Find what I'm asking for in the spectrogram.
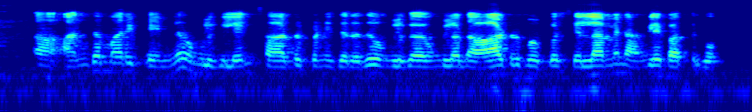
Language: Tamil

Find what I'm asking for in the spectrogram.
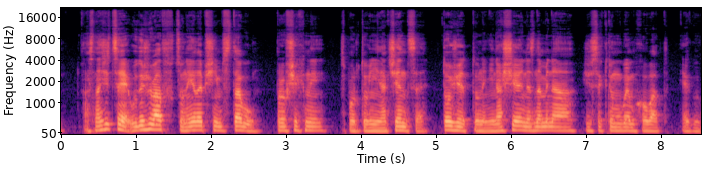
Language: Czech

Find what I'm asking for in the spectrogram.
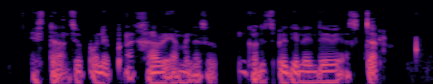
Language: Spanish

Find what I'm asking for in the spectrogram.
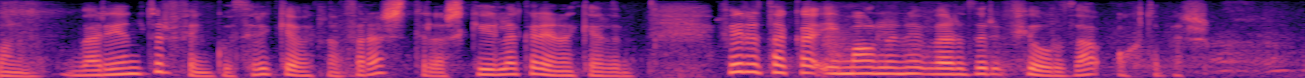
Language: Icelandic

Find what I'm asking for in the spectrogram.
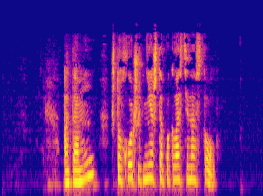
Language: Belarusian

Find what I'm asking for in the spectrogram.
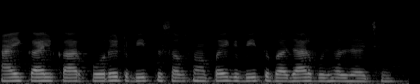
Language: Maithili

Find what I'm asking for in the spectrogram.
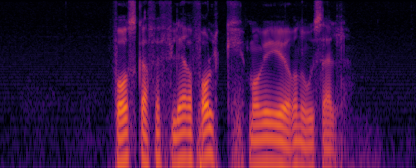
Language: Norwegian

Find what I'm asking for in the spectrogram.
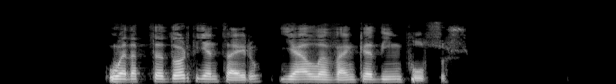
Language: Portuguese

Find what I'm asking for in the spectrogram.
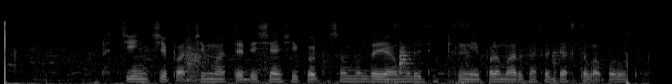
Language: Marathi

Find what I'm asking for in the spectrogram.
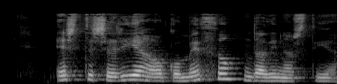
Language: Galician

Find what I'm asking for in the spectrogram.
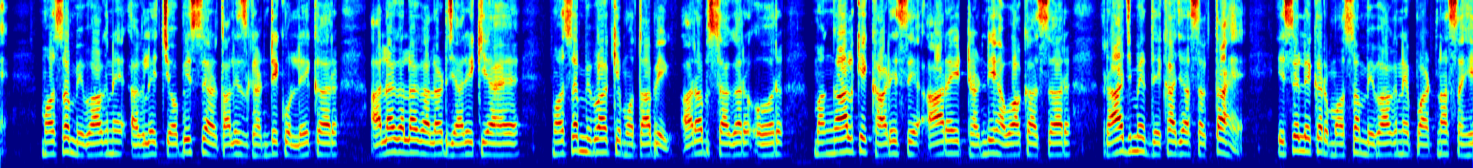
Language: Hindi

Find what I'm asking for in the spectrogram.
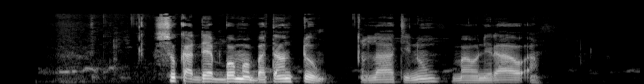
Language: Borgu Fulfulde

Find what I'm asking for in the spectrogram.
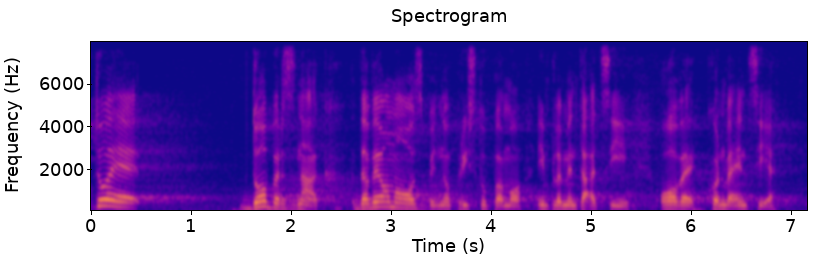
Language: Serbian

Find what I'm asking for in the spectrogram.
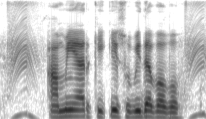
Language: Bangla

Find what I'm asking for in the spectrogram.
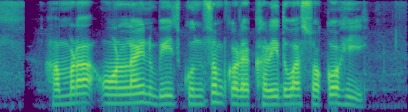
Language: Magahi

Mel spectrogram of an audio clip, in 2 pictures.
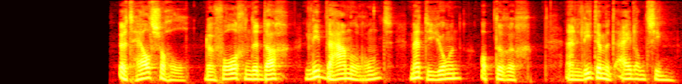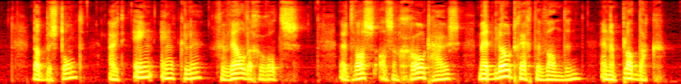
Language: Dutch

